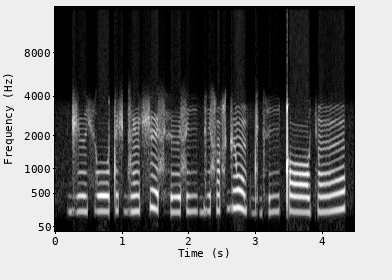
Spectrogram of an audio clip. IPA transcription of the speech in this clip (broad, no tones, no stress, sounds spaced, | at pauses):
d͡ʒ ɪː ç oː t ɪ ʃ d͡z ẽ ʃ e s h ɪː s iː ɡ i s õ s d͡ʒ õː p d e ɡ h iː ǃ ɔː c õː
